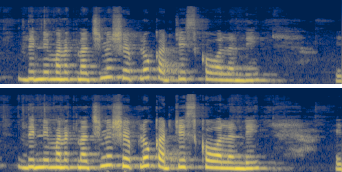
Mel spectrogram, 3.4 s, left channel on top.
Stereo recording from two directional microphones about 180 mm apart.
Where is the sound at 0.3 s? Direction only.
15° right (ahead or behind).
